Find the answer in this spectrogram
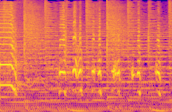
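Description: A woman's high, held excited scream that breaks off a moment in, followed by a quick run of short, breathy giggles.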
